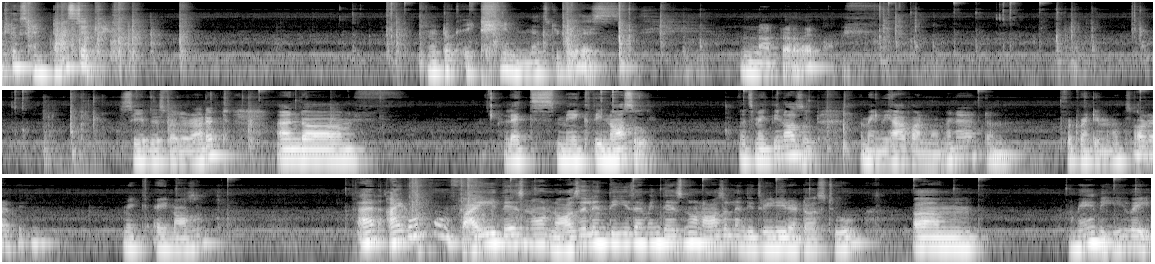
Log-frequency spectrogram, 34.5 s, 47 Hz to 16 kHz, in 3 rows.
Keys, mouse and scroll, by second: 4.1-6.2 shift+middle drag, 6.2 /, 7.1-7.9 scroll down 8, 7.9-8.9 scroll up 9, 8.9 shift+middle click, 9.4 scroll down 4, 9.5-10.1 middle drag, 10.1 right drag, 10.4 shift+middle click, 10.9 ctrl+a, 11.7 right click, 12.5 ctrl+s, 12.9-14.1 scroll down 1, 14.1-17.2 shift+middle drag.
